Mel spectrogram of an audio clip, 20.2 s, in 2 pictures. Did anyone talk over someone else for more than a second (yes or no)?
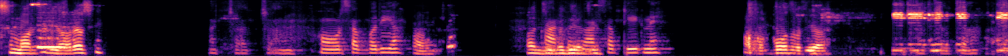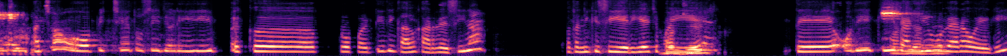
no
